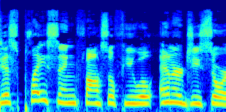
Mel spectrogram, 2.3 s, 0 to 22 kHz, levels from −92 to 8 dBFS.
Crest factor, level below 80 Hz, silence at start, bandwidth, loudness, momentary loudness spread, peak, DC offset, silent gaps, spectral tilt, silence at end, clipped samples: 16 dB; -58 dBFS; 0 s; 16 kHz; -26 LUFS; 3 LU; -10 dBFS; under 0.1%; none; -3.5 dB/octave; 0 s; under 0.1%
